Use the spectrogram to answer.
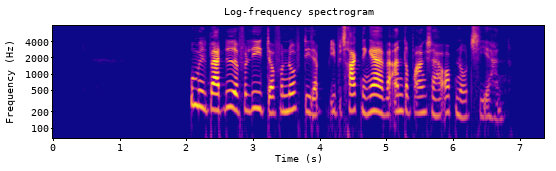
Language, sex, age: Danish, female, 50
